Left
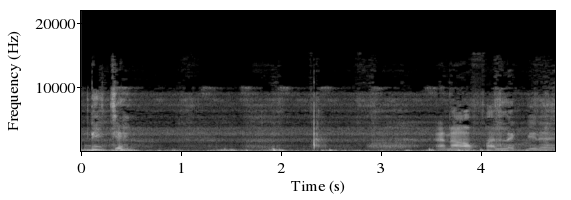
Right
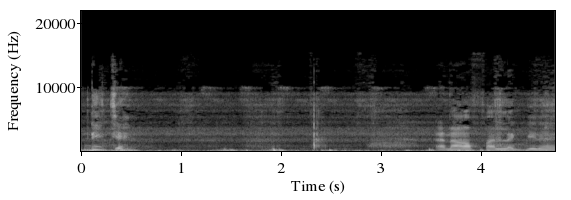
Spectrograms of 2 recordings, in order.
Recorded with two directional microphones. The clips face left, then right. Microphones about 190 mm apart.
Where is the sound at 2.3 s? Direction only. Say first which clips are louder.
Even; 5° right (ahead or behind).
